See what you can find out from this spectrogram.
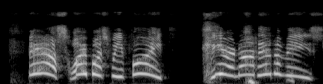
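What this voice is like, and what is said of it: Mickey Mouse cartoon voice. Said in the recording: “How's that for a Mickey voice?”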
